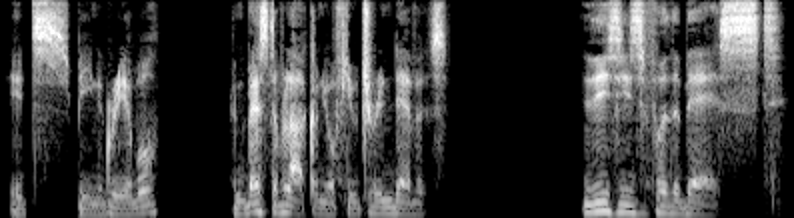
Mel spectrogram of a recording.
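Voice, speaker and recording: An actor playing a polite, reserved former office clerk in a game, speaking with formal, measured, slightly wistful courtesy. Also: male voice, low voice, a bit bright, slightly rough, no room sound, studio quality, full character voice. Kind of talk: game character dialogue.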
